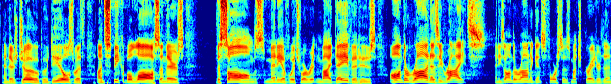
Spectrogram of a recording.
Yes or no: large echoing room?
yes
